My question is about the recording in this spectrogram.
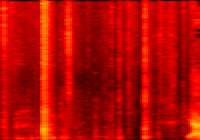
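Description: Plastic storage box handled and opened, with two sharp clicks about a second apart.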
